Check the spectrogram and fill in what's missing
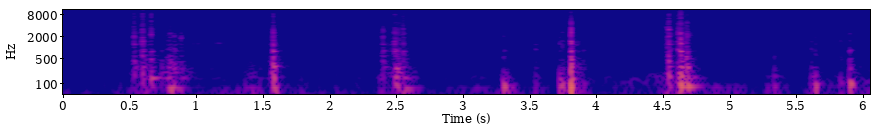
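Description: Long dark-painted fingernails tap and scratch the front face of a large, hollow, printed cardboard Blue Yeti X retail box held upright in both hands. Soft, low, hollow knocks alternate with brief brushing scratches that reach bright, airy highs, each dying away almost instantly, in an irregular series across about six seconds.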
